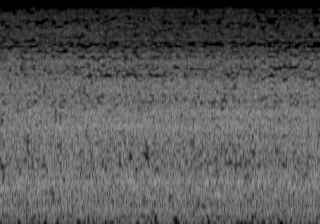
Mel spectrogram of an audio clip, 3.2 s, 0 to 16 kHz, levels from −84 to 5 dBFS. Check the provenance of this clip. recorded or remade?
remade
